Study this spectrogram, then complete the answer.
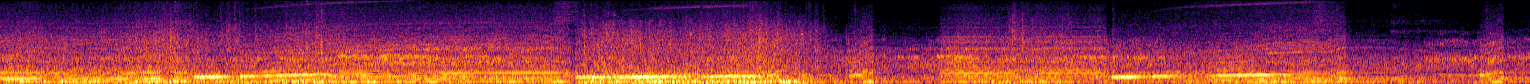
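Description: A car engine roars steadily, climbing in pitch and dropping sharply with each gear change.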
